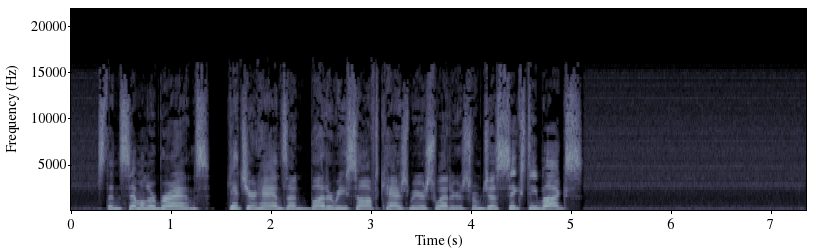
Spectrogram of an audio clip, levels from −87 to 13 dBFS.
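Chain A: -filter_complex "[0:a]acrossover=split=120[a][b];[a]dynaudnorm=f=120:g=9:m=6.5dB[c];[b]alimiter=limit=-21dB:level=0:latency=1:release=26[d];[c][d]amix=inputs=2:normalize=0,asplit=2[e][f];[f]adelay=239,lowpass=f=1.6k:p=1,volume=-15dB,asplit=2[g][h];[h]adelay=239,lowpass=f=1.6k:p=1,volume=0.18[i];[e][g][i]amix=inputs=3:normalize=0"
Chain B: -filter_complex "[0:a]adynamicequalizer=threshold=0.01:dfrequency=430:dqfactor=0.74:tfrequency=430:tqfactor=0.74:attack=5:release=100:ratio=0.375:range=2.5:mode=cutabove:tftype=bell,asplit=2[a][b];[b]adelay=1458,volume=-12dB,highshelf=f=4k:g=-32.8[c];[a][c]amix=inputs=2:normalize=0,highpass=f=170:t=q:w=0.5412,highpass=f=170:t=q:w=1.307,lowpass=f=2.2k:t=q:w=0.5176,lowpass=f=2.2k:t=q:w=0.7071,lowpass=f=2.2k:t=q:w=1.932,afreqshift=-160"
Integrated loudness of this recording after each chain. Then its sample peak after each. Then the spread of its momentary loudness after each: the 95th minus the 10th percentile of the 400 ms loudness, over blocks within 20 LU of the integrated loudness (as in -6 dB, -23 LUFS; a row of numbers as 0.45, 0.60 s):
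-30.5, -34.0 LUFS; -15.5, -16.5 dBFS; 3, 19 LU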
